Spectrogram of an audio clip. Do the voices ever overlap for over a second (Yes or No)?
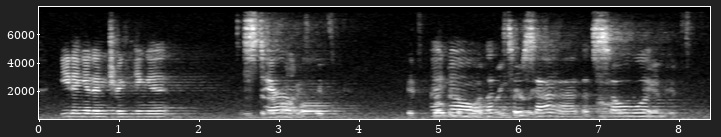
Yes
